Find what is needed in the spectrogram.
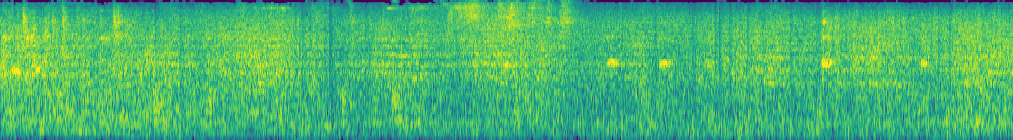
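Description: Freight wagons of an intermodal train, loaded with semitrailers, rolling past at close range: a steady rumble of wheels on rail with clatter. A few short high squeals come from the train in the second half.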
